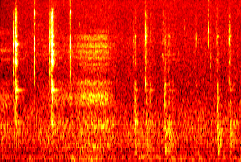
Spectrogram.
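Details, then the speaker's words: Grapple that opened and dropped a log: faint sharp clicks at uneven intervals from the open control switch, clicking only now and then; owner suspects a bad or sticking control switch, not confirmed. "I think I might have a bad control switch here, because the open switch, I can hear it click once in a while,"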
